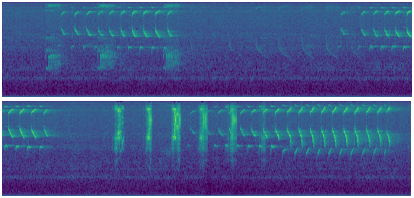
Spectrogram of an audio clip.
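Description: Wild bird singing: three bouts of quick, high, repeated slurred notes, with a few loud, sharp calls in between about two-thirds of the way in.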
